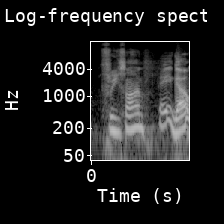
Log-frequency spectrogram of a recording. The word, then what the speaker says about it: Friesland: Friesland. Friesland.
